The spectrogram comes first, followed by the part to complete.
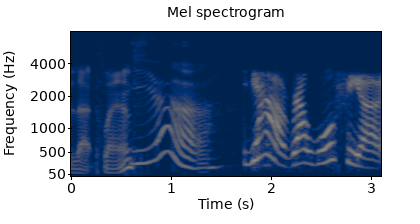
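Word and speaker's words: Rauwolfia: that plant yeah yeah R wolfia it's spelled r o w and then like like wolf and then I a yeah it looks like ra like Rafia comes from the name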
